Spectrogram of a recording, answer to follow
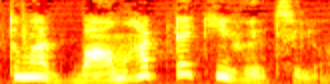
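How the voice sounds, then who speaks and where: An actress playing a kindly, hospitable innkeeper in a radio drama, fussing and scolding with care. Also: female voice, medium pitch, fairly quick, husky, muffled recording. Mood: fond scolding. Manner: expressive, fussing, scolding yet caring. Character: kindly, motherly woman innkeeper, brisk but hospitable. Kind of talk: Bengali radio drama acting.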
